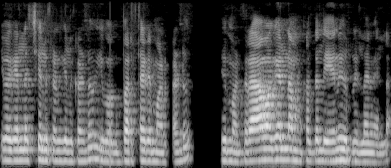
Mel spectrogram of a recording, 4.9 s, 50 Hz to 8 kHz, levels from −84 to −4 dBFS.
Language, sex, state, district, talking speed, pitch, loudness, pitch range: Kannada, female, Karnataka, Mysore, 185 wpm, 180 Hz, -20 LUFS, 175-190 Hz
